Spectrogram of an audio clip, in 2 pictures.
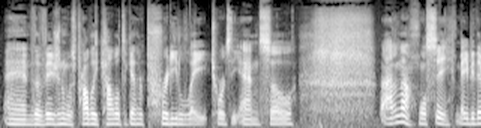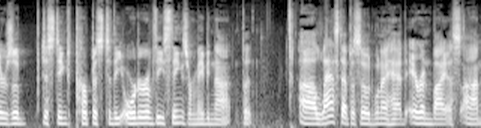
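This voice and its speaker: A man's voice: a little high, vocal fry, pushed and bright, no echo, poor audio. A man hosting a podcast, talking things through in a casual, thoughtful discussion. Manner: thoughtful, musing. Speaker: podcast host.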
